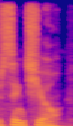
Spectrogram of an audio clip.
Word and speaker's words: Xingqiu: Understood, Master Xingqiu. Then I will leave you in peace. Xingqiu, that's how you pronounce his name.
